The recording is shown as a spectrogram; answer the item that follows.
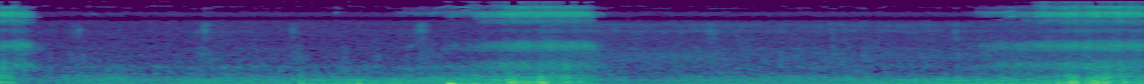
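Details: Sleeping Maine Coon cat snores quietly, a deep rumbling breath near the middle and another at the end, separated by near-silent, faintly hissing pauses.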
